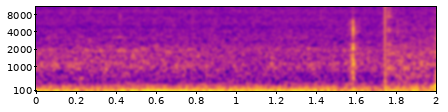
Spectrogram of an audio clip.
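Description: A steady low hum, with a couple of faint clicks near the end.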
